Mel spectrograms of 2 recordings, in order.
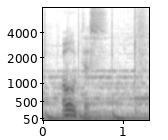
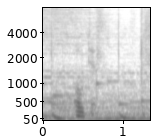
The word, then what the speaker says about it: Otis: oh it's like a it's like a long o Otis Otis oh please your generosity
